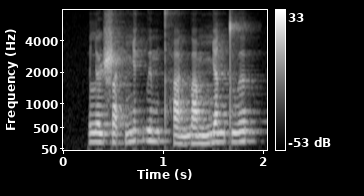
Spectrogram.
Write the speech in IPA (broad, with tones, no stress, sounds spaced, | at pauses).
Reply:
l ə˨˩ j ʂ a˨˩ k̚ ɲ a˦˥ k̚ v e˧ m t̪ʰ a˨˩˨ ŋ w a˨˩ m ɲ a˧ n t̪ u˧˥ ə̯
